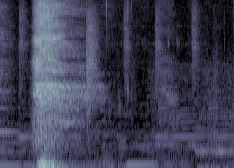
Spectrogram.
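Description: A man's short, exasperated sigh close to the microphone, about half a second in.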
